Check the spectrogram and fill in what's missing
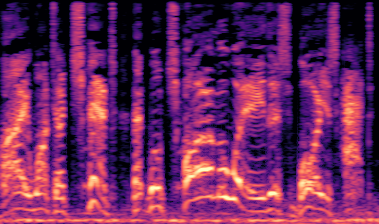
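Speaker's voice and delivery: high, slow royal shout; king shouting. Acted. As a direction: bellow the demand from the throne. King demands a charm.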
